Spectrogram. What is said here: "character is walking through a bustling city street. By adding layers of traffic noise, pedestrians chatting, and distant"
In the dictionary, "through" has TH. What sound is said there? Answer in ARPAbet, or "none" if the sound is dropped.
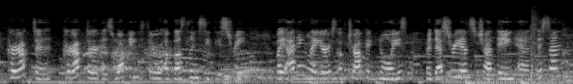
TH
